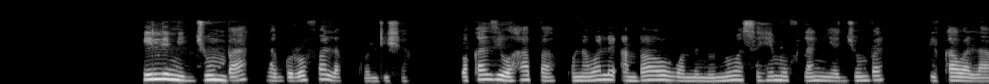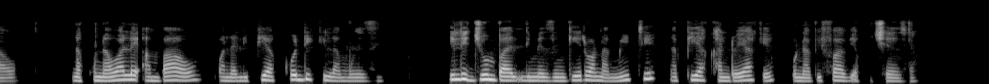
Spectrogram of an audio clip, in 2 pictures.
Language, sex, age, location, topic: Swahili, female, 25-35, Nairobi, finance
